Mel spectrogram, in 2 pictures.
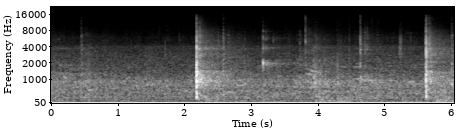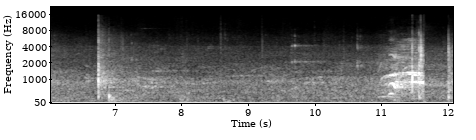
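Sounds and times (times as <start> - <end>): arena crowd murmur: 0.0 - 12.0
racket hitting shuttlecock: 2.1 - 4.9, 5.6 - 7.2.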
